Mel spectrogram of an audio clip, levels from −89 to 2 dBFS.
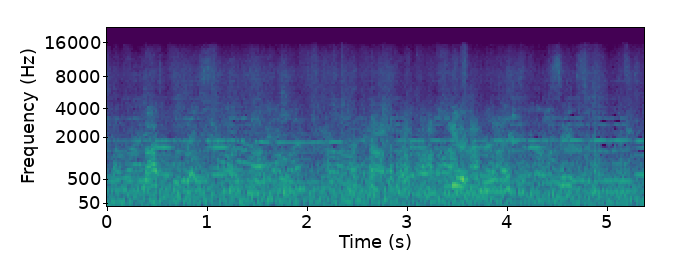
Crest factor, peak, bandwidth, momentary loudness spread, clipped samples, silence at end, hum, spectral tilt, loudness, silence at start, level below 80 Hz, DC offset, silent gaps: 18 dB; -16 dBFS; 16 kHz; 6 LU; under 0.1%; 0 s; none; -5 dB/octave; -34 LUFS; 0 s; -48 dBFS; 0.2%; none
